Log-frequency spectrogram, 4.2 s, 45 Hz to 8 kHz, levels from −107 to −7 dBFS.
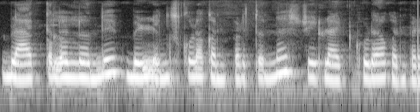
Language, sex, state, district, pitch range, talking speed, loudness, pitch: Telugu, female, Andhra Pradesh, Guntur, 210-230 Hz, 155 wpm, -14 LUFS, 220 Hz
